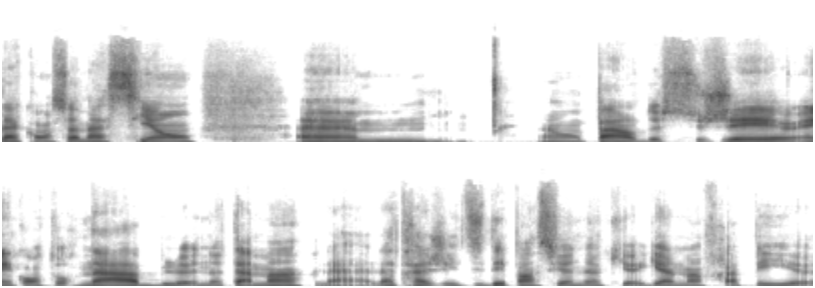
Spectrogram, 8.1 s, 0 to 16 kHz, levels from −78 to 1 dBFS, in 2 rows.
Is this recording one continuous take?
no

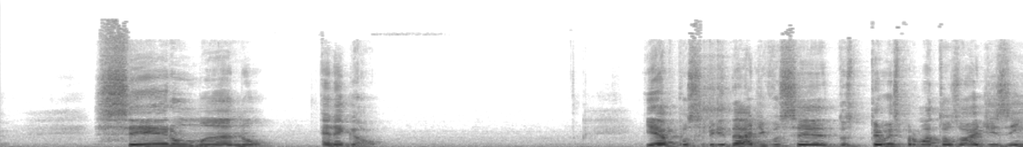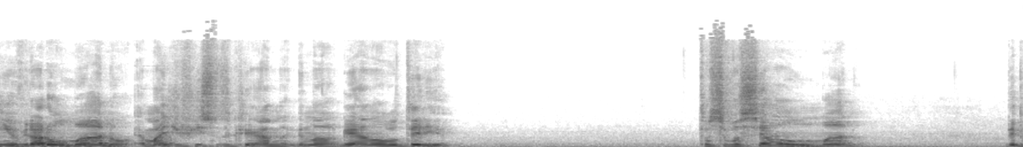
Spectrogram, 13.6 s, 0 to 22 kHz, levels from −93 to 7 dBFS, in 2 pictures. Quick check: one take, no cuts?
no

